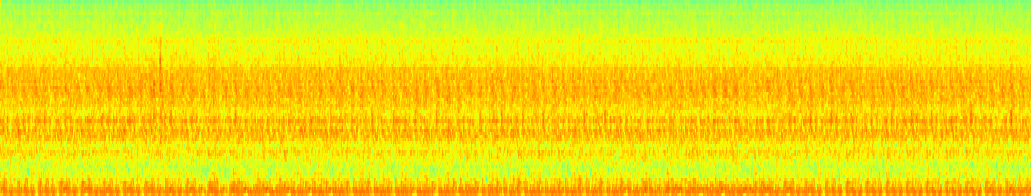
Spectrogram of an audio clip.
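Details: Engine catches and settles into a steady, even low idle with no knocks or misses after the key-on fuel pump priming is heard; healthy running.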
